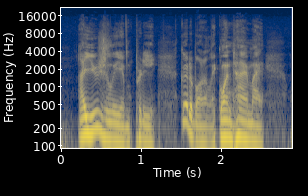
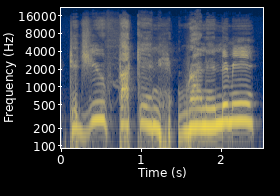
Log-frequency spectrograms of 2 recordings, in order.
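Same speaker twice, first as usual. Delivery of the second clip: higher, slow, accusing mock outrage; slow, high retold demand from the angry lady; imitating angry lady; 11 semitones higher, 4 dB louder, slower than usual. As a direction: play the furious driver who thinks you hit her. Retold quarrel with other driver.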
